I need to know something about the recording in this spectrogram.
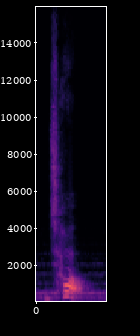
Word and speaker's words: ঝ: the Bali letter th the next letter is Ja it is representing the vo aspirated alop palal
